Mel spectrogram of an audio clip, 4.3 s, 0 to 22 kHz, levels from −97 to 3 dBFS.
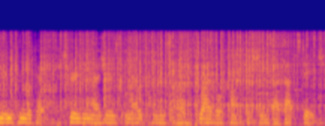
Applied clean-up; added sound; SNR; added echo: none; Squeak; 2 dB; none.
